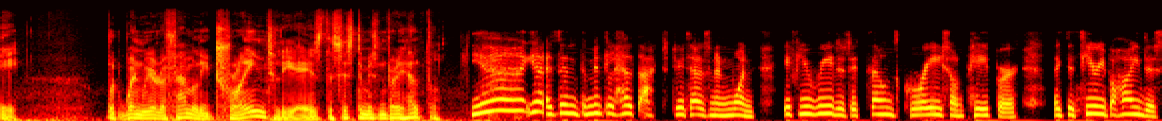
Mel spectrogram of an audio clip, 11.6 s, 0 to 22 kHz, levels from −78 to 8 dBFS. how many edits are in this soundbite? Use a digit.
1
